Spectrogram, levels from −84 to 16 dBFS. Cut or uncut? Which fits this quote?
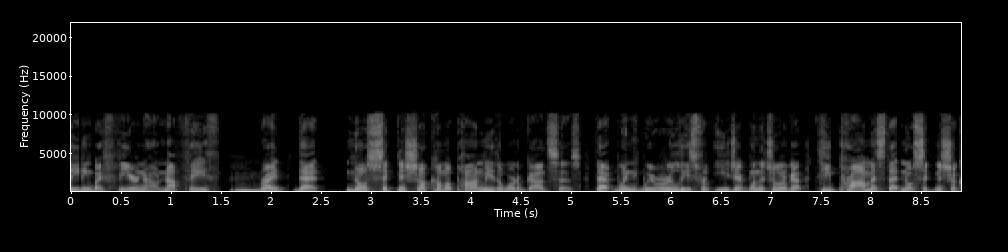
cut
